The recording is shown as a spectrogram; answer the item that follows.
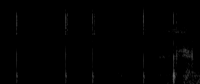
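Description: Chalk writing on a blackboard: a few faint, scattered taps and scratches.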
